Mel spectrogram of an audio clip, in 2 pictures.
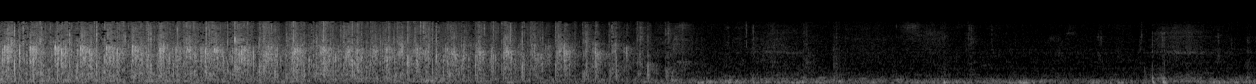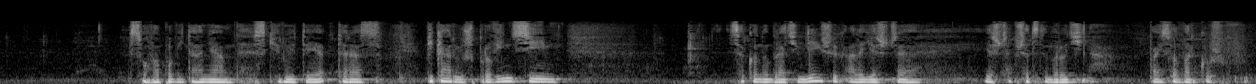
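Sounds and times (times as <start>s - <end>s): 
audience applause: 0.0s - 7.0s
speech: 14.5s - 18.5s, 20.0s - 25.0s.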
